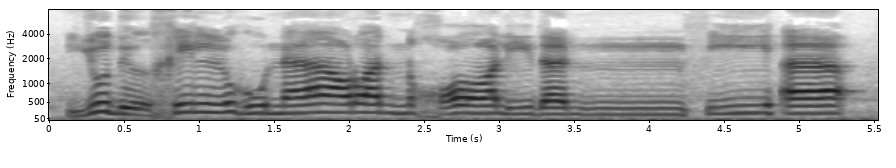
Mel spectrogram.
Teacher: یہ تنوین کے بعد خا ہے، جگہ پہ اظہار ہوگا، غنہ بالکل نہ کریں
